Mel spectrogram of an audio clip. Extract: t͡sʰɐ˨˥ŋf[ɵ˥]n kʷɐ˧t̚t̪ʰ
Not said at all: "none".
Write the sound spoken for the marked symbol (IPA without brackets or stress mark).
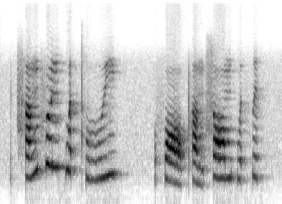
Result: ɵ˥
